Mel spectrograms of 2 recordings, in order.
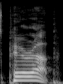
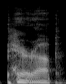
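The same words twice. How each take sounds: First: "Pair up." called out higher and louder; coach's barked order. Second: Said in the usual way. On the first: Retold or imitated. Comic retelling how the fake teacher barked "Pair up." at the class. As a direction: bark "Pair up." like a coach calling the whole room. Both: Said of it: "the first thing they say is".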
